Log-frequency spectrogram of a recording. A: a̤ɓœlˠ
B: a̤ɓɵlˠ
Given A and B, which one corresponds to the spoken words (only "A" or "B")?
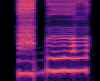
B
